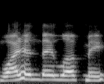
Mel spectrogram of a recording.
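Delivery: mock, put-on crying. Imagining what a man says while crying alone, mock crying.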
